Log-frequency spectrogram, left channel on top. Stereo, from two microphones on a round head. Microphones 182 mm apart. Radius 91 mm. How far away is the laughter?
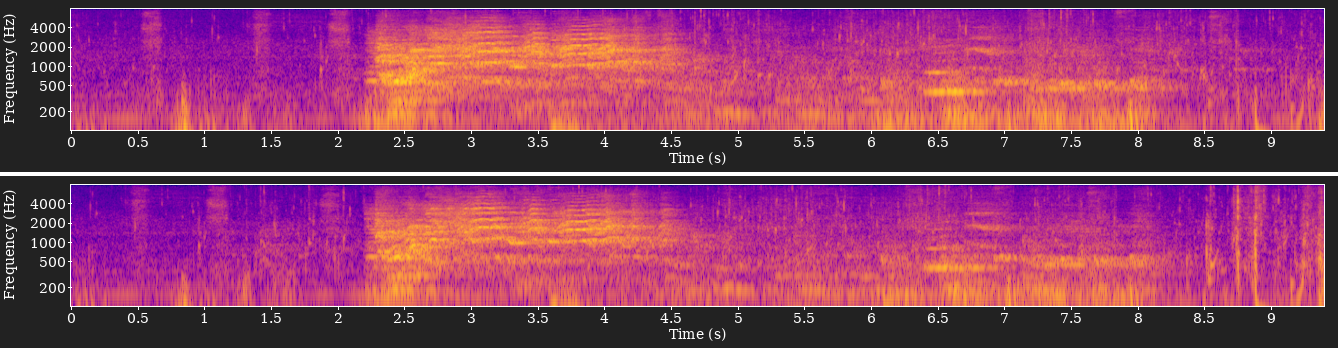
About 2 m.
